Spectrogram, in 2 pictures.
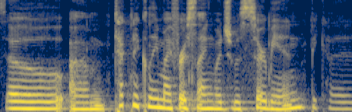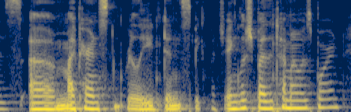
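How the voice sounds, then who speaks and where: Middle-aged woman guest, low, dark mellow voice, rambling storyteller. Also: flat delivery, normal speed, creaky. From Canada. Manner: chatty storyteller with many fillers and restarts. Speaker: podcast guest. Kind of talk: casual chat.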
